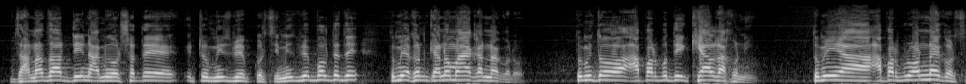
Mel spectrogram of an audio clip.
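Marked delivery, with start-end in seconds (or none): none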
